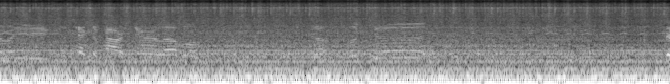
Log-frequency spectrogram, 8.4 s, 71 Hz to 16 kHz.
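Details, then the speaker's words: Corvette Z06 V8 with big throttle body and nitrous plate, after water pump replacement, Dexcool refill and new radiator cap; loud lumpy, choppy idle, no ticks, squeals or belt chirp, belt running even, no coolant leaks. "Belt's running pretty even. Not seeing any coolant leaking anywhere."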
